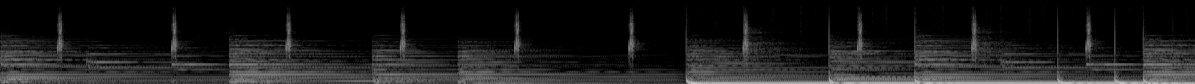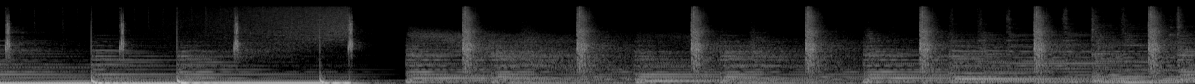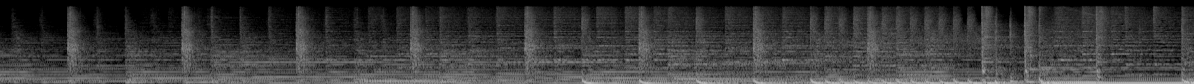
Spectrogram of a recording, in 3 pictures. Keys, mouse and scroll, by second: 3.4 alt+shift+click, 4.9 shift+click, 6.6 double click, 8.1 shift+click, 11.7-12.5 alt+scroll down 1, 12.5 alt+scroll up 1, 17.1 double click, 20.4 alt+scroll up 1, 22.3 double click, 23.7 shift+click, 27.6 shift+click, 29.1 ctrl+c, 32.4 typing.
